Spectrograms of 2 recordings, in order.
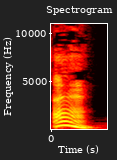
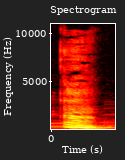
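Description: First: The vowel is the common, more widespread nasal vowel. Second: The vowel is the rarer fourth nasal vowel. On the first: "Vous entendez que c'est différent de un" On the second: "à prononcer correctement la quatrième. Un. Je répète, un"

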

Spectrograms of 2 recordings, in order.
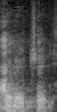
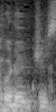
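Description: First: The final s sound is silent. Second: The final s sound is pronounced. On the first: The speaker calls it wrong. "c'est pas Polocu" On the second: The speaker calls it right. "c'est Polocus"

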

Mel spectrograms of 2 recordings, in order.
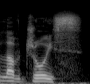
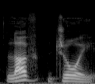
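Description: First: The name ends with an s sound. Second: The name ends without an s sound. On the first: The speaker calls it wrong. "ليس لاف جويس" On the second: The speaker calls it right. "لاف جوي ليس لاف جويس"

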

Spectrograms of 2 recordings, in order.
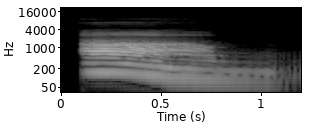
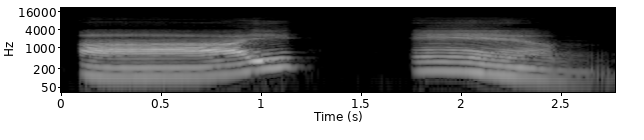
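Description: First: The words are joined into one short syllable. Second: Both words are said fully and separately. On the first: "a versão reduzida é só am" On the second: "a pronúncia aqui é I am"

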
